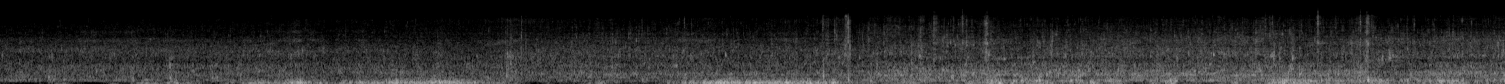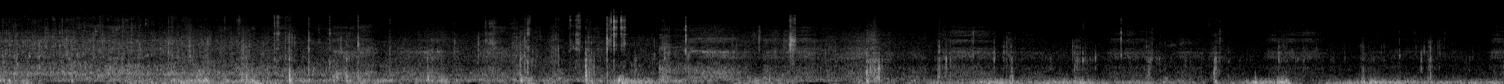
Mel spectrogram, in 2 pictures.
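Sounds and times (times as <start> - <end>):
footsteps crunching on trail: 0.4 - 3.2, 15.8 - 29.7
wind buffeting microphone: 1.3 - 30.0.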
